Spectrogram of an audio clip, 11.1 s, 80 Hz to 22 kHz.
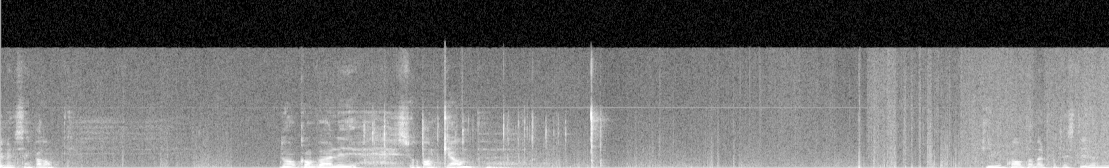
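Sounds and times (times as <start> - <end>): computer keyboard typing: 3.6 - 6.1.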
